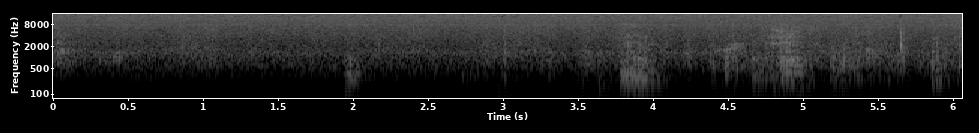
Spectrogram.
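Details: On Christmas night 2009, Emma, a 5.5-month-old red and white Pembroke Welsh Corgi, plays on her own indoors. After quiet rustling comes a faint grunt, then two short, yappy barks about a second apart, and soft scuffles.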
